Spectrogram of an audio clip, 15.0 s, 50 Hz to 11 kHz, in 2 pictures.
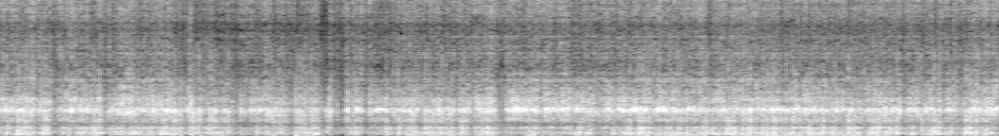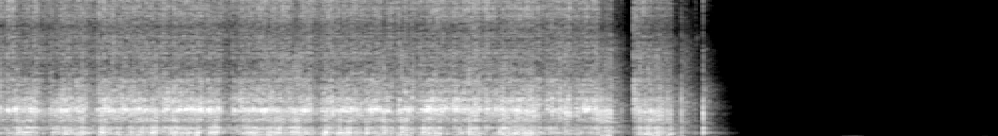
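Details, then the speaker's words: Yamaha A-460 stereo amplifier, right channel: loud continuous crackle and rasp that cuts to silence, caused by cold solder joints on the STK3042 MKII module; fixed by resoldering. "So what you think where it can be? It's a cold joint. It's a problem with a component. It's a loose wire."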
